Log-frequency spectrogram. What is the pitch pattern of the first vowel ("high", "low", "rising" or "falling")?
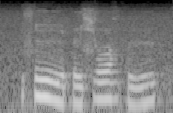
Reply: falling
